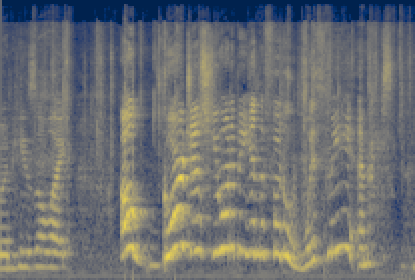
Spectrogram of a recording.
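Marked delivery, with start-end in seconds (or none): 1.2-3.4 much higher and louder, showy and fast; gushing actor voice. Retold or imitated. Actor inviting fan into photo, higher, louder, gushing. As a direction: sweep the fan up like a flamboyant host.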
